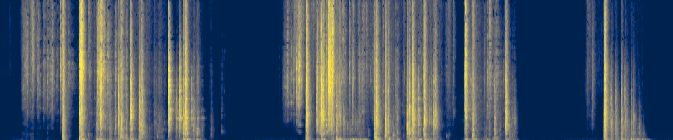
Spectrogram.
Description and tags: drop little wood stuff
A bunch of wooden and plastic odds-and-ends being dropped, to make a crashing sounds.
drop, spill, wood, plastic, crash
